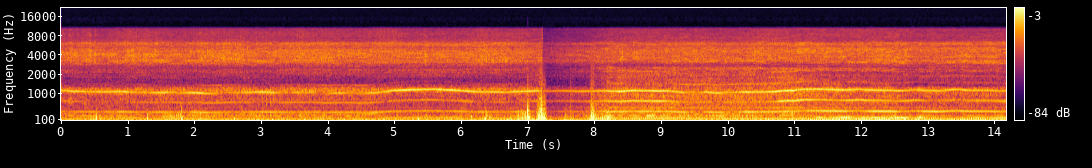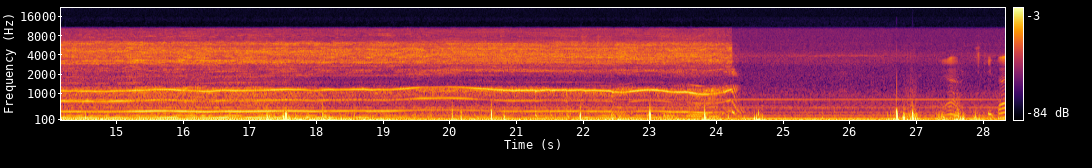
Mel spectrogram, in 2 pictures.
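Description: Air-powered dual-action (DA) sander running against a brake rotor, scuffing off the surface rust. It is a steady whine whose pitch sags and recovers slightly as the pad is pressed on. It breaks off briefly with a knock about seven seconds in, and a few clunks come through before it stops shortly before the end.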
